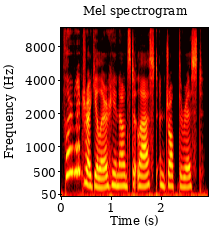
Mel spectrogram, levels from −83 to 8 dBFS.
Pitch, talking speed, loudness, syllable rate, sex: 250 Hz, 225 wpm, -19 LUFS, 6.2 syllables/s, female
